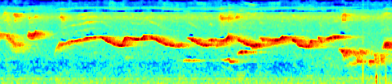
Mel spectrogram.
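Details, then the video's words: Chinese hwamei in full song, delivering a continuous rolling whistle that rises and dips in smooth waves, with lower fluty notes in the middle and a few sharp clicks near the end. "Kicau Burung Hwamei Wambi Gacor"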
